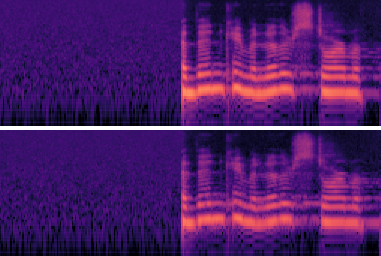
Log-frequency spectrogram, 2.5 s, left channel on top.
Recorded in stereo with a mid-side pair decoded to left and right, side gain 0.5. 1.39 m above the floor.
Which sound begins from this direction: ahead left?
A woman speaking, at 1.2 s.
